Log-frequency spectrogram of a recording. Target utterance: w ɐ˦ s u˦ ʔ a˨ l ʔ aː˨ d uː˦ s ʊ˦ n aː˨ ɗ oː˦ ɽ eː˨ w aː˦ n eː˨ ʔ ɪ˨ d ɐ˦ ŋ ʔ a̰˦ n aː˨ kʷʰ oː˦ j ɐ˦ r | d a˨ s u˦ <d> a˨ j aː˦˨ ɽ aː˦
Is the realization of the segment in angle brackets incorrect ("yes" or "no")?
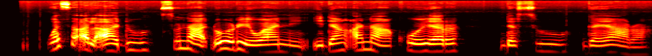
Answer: yes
